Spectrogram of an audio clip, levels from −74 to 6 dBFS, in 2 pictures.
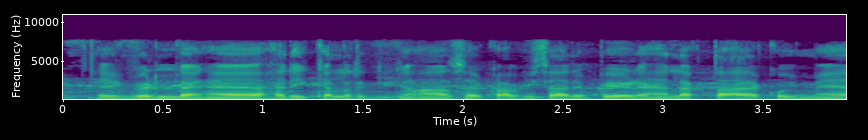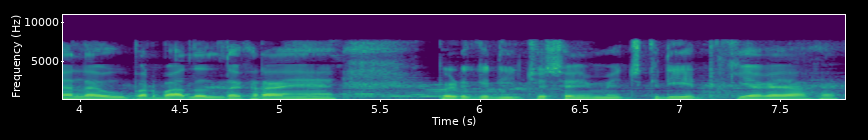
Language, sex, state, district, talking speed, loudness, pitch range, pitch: Hindi, male, Bihar, Darbhanga, 230 wpm, -17 LUFS, 110-120 Hz, 115 Hz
